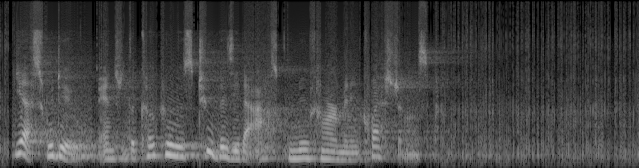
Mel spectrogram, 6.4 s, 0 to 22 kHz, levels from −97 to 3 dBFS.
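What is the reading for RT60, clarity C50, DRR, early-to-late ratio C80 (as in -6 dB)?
2.3 s, 11.5 dB, 10.5 dB, 12.5 dB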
